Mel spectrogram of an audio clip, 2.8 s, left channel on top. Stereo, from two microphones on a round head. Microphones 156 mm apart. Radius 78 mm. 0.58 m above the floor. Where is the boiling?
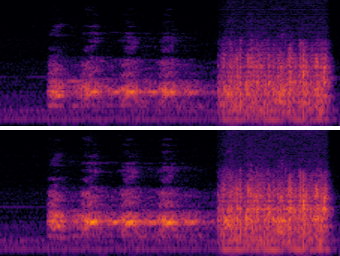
20° right (ahead or behind), 0.5 m.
